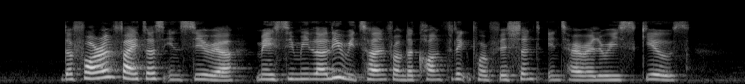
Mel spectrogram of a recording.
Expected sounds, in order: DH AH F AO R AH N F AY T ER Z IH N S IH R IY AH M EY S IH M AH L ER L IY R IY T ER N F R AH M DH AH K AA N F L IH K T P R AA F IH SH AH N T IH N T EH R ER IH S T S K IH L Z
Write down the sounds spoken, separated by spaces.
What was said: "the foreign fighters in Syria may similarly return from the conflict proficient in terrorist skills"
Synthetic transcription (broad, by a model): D AH F AO R AH N F AY T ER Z IH N S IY R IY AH M EY S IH M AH L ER L IY R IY T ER N F R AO M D AH K AA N F L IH K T P R AA F IH SH AH N T IH N T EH R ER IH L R S K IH L S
